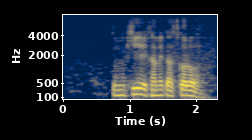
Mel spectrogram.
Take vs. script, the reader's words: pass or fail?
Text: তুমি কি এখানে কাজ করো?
pass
